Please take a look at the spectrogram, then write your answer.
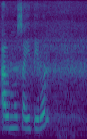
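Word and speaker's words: المصيطرون: ya yaitu pada almusaitirun untuk riwayat Eh satibiyah ini bacaan SH lebih didahulukan Adapun pada thayibatun Nasr dibacanya dengan Sin Nah jadi untuk e riwayat satibiah boleh dibaca Sin boleh dibaca SH tapi SH lebih Uta lebih utama gitu Adapun kalau maaisnya dua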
